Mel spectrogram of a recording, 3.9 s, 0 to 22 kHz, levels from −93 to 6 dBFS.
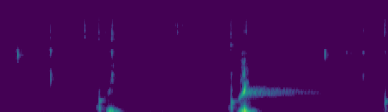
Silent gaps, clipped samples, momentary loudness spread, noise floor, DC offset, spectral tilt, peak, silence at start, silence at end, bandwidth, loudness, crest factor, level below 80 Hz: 1.40-1.54 s, 1.91-2.19 s; under 0.1%; 20 LU; -75 dBFS; under 0.1%; -8.5 dB/octave; -6 dBFS; 1.05 s; 1.4 s; 7 kHz; -33 LUFS; 30 dB; -40 dBFS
